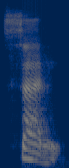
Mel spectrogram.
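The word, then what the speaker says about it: צדי: So on page 29, it's Tzadi. TZ is a combination that doesn't exist in English, but we know lots of words that are TZ.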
